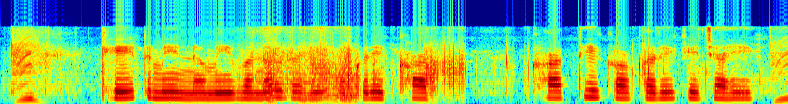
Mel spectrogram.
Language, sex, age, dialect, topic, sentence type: Bhojpuri, female, <18, Western, agriculture, question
